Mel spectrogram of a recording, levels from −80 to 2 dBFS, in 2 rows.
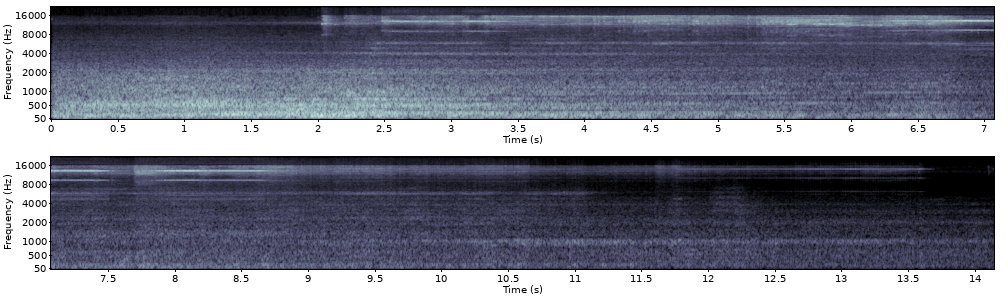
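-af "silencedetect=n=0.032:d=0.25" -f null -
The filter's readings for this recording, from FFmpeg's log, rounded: silence_start: 13.60
silence_end: 14.15 | silence_duration: 0.55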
